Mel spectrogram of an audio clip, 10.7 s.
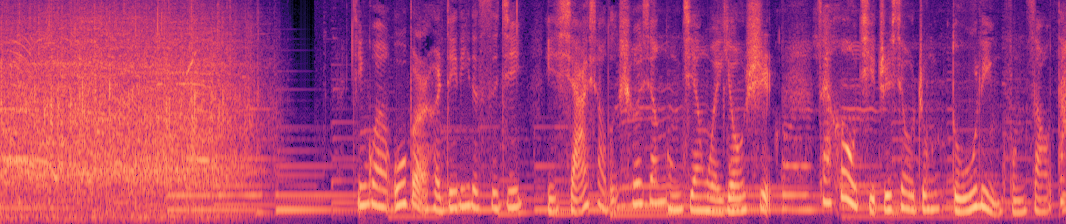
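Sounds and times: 
audience applause: 0.0s - 2.8s
speech: 3.6s - 10.6s.

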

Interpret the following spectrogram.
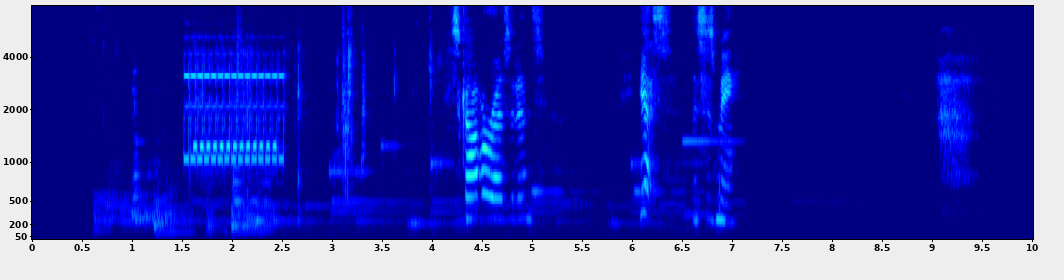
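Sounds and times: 
telephone ringing: 1.5s - 2.7s
speech: 4.2s - 5.2s, 6.1s - 7.1s.

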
